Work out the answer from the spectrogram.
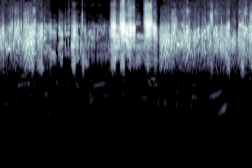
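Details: Swiftlet roosting-call lure mixing three kinds calling the flock in to roost: dense, high, buzzy chatter of rapid chirps, with lower, smooth sliding whistled tones underneath.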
